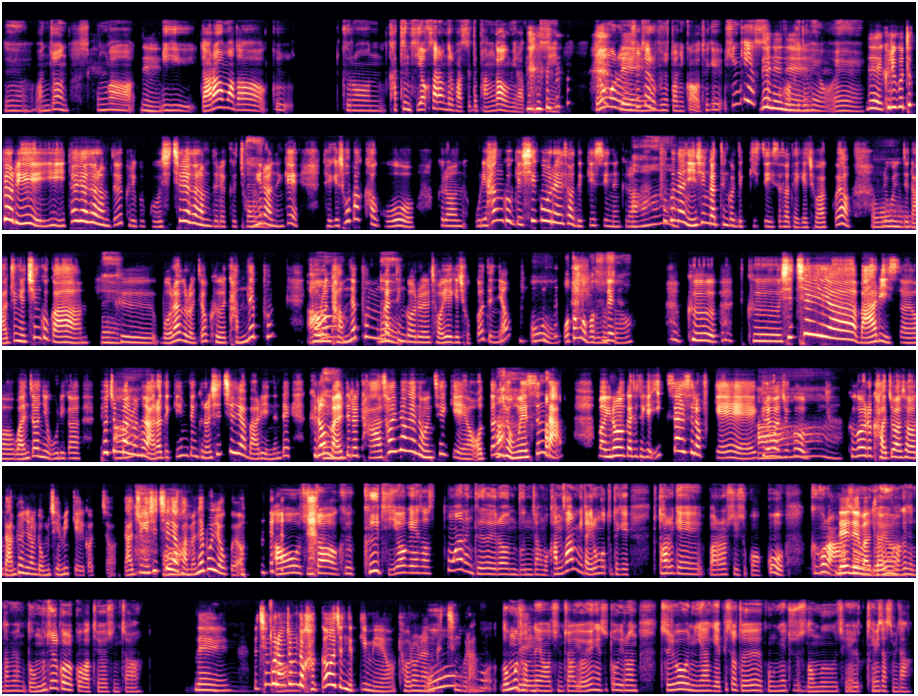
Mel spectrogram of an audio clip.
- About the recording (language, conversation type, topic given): Korean, podcast, 가장 기억에 남는 여행 에피소드가 무엇인가요?
- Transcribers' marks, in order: tapping; laugh; other background noise; laugh; laugh; laugh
